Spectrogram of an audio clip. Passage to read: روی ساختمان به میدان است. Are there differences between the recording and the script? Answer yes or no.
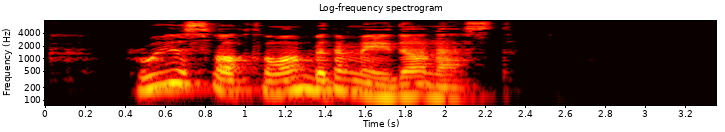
no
